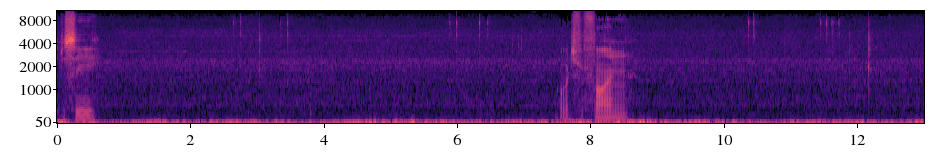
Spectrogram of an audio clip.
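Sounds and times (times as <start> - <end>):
computer mouse clicks: 2.6 - 3.6, 5.8 - 7.0, 10.3 - 10.6, 11.4 - 12.3.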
